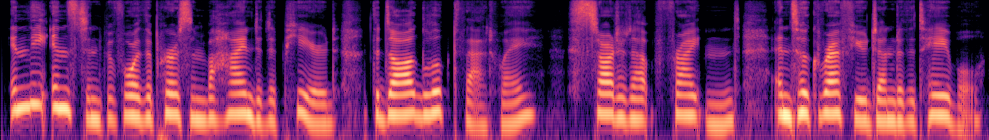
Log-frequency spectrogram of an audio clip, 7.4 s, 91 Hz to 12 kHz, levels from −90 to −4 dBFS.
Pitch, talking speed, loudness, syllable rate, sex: 200 Hz, 170 wpm, -19 LUFS, 5.8 syllables/s, female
